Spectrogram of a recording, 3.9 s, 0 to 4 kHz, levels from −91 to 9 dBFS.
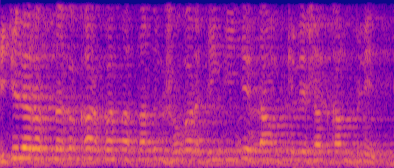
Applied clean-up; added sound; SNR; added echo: none; Vehicle; 15 dB; reverberation time 2.6 s.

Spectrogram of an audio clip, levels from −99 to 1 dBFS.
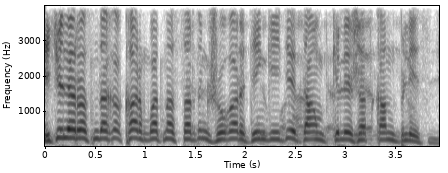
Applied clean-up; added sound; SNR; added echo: none; none; none; none.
